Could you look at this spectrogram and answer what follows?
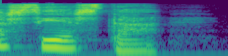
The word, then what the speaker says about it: siesta: Bien, amigas y amigos, estamos hablando de la siesta S-I-E-S-T-A. Siesta. Con diptongo en la primera sílaba. Fijaos, ¿eh? es Una sílaba. Siesta. Palabra de dos sílabas.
